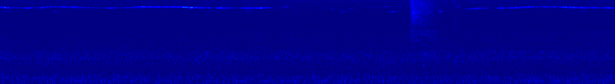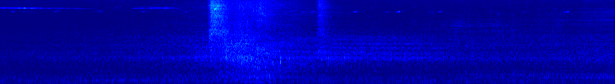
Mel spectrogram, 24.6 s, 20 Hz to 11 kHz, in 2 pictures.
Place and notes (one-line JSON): {"title": "University, Windsor, ON, Canada - Under Ambassador Bridge", "date": "2015-10-24 04:15:00", "description": "Transport sounds from underneath Windsor's Ambassador Bridge.", "latitude": "42.31", "longitude": "-83.07", "altitude": "182", "timezone": "America/Detroit"}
